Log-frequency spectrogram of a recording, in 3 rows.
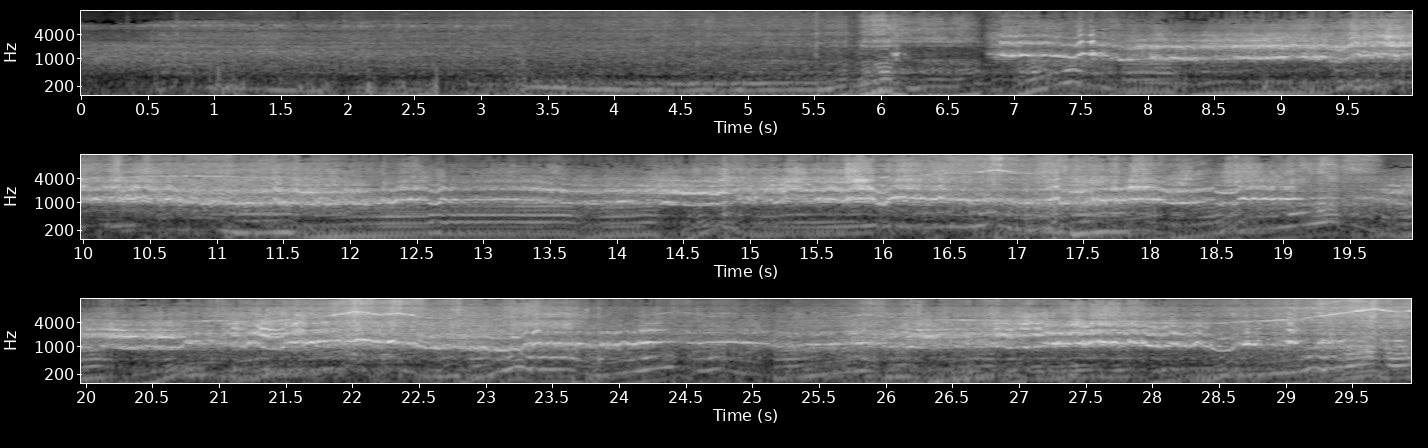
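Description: Turbocharged BMW E36 sedan: the engine note rises as the car comes in. From about seven seconds in it spins donuts, the rear tyres squealing without a break while the engine revs up and down.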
